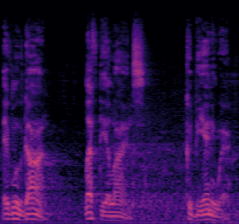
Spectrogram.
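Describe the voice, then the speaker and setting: A low-pitched American soldier, loyal and steady, talking in a matter-of-fact, informal way. It is game dialogue with clear background noise. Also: male voice, moderate pace. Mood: matter-of-fact, explaining. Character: steady, loyal male soldier and station security chief.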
